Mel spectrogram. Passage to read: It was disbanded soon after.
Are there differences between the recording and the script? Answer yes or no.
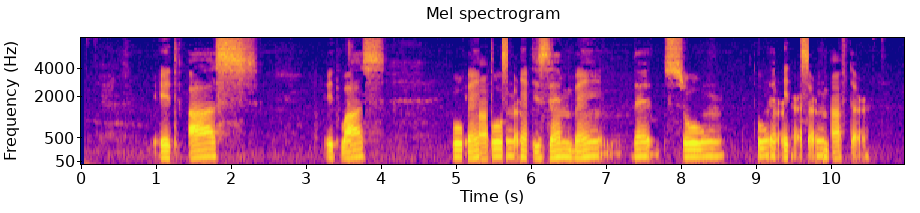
yes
